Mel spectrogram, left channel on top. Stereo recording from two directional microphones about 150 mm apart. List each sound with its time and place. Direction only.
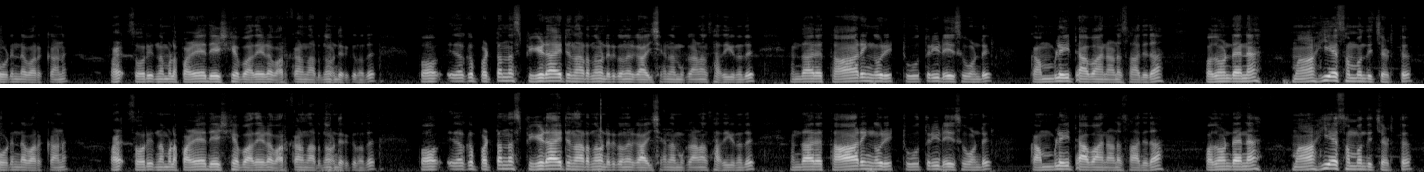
0.0 s speech: 10° left (ahead or behind)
